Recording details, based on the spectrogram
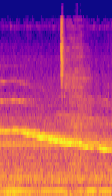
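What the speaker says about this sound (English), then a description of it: "Siren going by." A siren wails steadily, its pitch slowly falling as it passes, over a constant low rumble of traffic.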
